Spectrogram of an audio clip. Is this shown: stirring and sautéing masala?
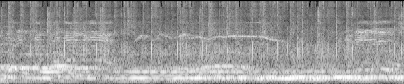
no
